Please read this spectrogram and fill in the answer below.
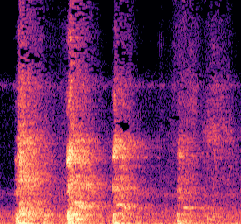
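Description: A man coughing four times in quick succession, the last cough weaker.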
